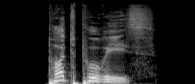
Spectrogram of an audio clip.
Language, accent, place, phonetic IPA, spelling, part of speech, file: German, Germany, Berlin, [ˈpɔtpʊʁis], Potpourris, noun, De-Potpourris.ogg
- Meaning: plural of Potpourri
